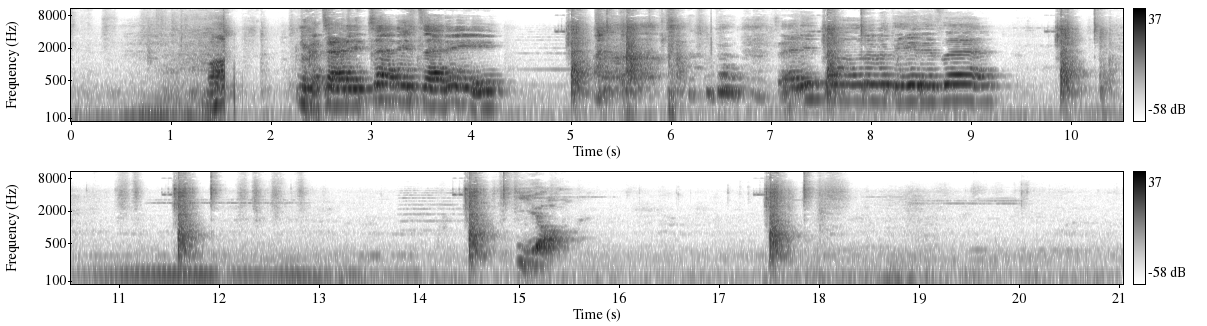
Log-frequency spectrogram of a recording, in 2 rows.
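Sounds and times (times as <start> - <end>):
man talking: 2.2 - 4.3, 15.0 - 15.7
man laughing: 5.2 - 7.1
sharp clicks: 14.4 - 15.0.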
